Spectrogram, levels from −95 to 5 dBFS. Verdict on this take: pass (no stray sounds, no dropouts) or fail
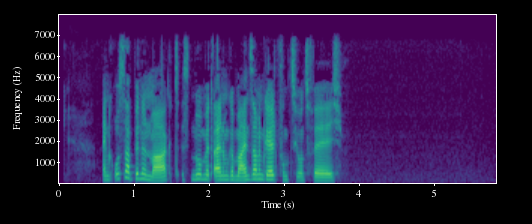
pass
